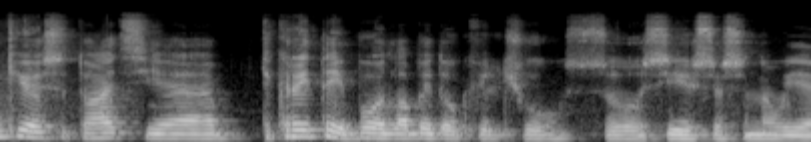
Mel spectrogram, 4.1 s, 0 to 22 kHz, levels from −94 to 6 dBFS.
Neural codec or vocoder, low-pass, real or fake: none; 14.4 kHz; real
